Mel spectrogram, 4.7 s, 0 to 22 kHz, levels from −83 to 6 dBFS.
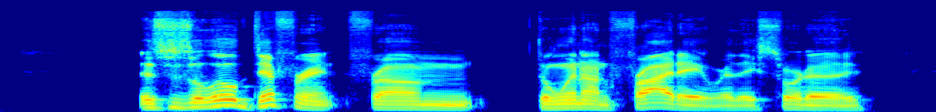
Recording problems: none

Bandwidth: 15 kHz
